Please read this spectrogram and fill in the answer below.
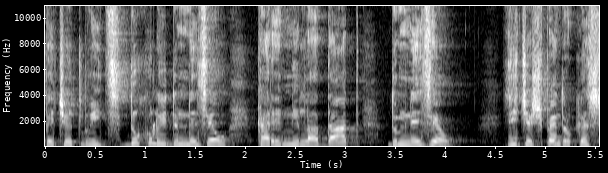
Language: Romanian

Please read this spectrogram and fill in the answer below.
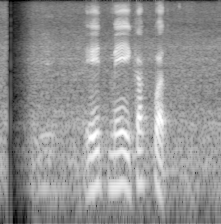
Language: Sinhala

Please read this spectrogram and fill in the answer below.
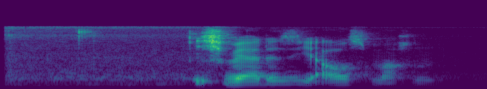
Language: German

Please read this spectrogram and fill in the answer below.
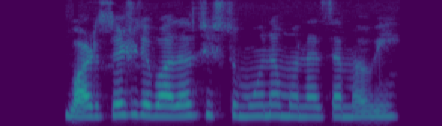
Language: Pashto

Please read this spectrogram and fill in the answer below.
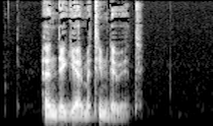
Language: Central Kurdish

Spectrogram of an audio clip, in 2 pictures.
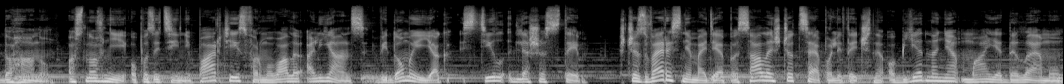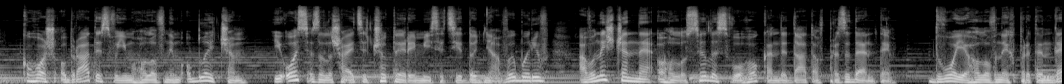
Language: Ukrainian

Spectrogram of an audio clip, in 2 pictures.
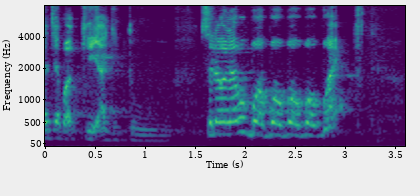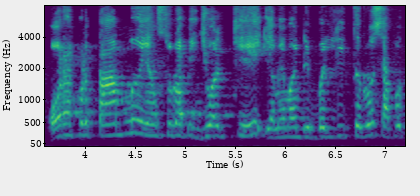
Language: Malay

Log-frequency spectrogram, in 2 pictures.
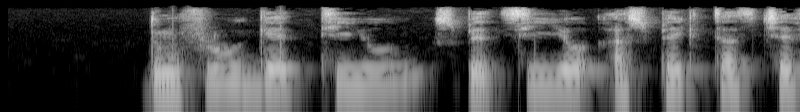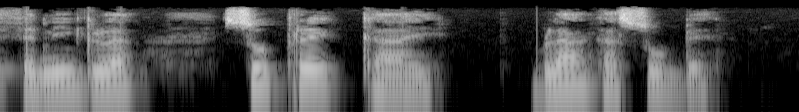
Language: Esperanto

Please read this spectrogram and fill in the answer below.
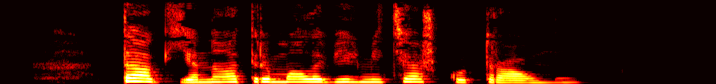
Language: Belarusian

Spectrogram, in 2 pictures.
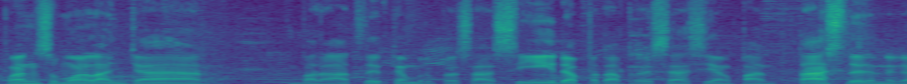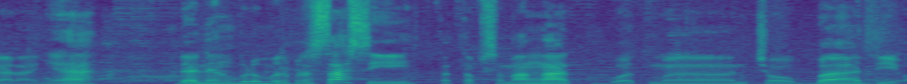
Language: Indonesian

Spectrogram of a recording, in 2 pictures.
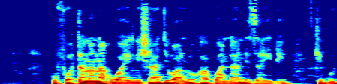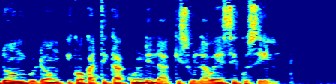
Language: Swahili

